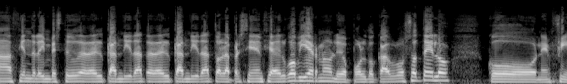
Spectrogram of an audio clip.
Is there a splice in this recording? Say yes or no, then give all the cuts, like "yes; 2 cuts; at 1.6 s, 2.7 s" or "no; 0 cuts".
yes; 1 cut; at 1.5 s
